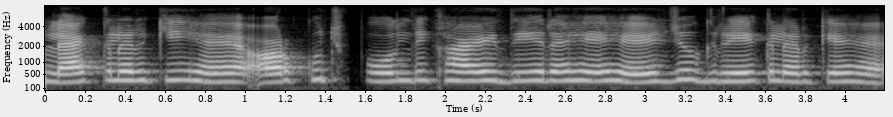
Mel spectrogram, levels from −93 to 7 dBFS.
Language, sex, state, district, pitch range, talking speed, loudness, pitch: Hindi, female, Maharashtra, Mumbai Suburban, 265-295 Hz, 230 wpm, -18 LUFS, 285 Hz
